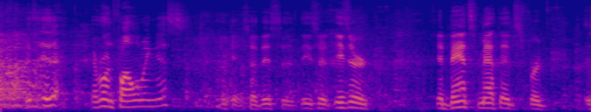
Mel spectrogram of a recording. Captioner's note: laugh; laugh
